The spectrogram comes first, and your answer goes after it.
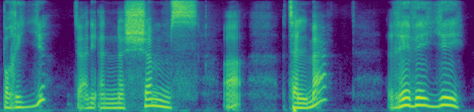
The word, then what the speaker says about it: réveiller: réveiller إذا لاحظوا لدينا 2 L و L، لا ننطقها révéler، لا ننطقها réveiller.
